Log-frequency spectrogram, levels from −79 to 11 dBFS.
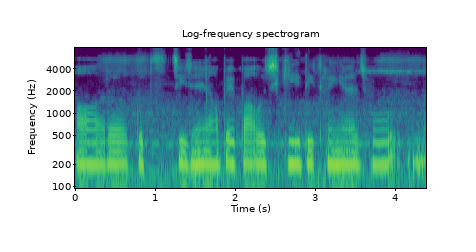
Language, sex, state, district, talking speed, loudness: Hindi, female, Bihar, Vaishali, 165 wpm, -13 LUFS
